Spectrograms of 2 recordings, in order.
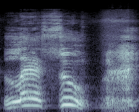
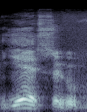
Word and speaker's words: Yesu: Islanders, and they're like, he says Lesu. He's fucking insane. He's wildin'. But it's like there's got to be so many people that are like, this is wrong. That's not how you say it. Obviously, right? Yesu, right?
